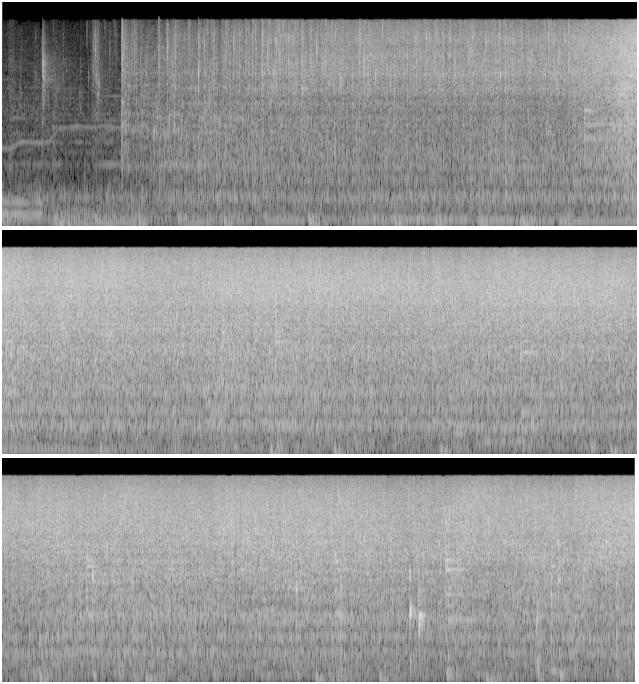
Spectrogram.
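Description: Garlic and onion sizzling as they fry in hot olive oil, stirred with a wooden spoon. The sizzle starts about a second in, turns louder at about five seconds and then holds steady.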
